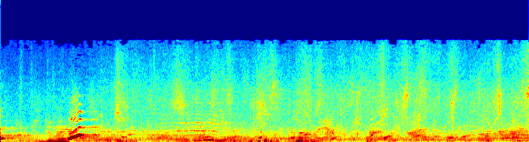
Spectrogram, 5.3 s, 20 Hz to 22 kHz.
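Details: A 10-year-old male lar (white-handed) gibbon, outdoors at a zoo in Hokkaido, Japan, on a fine January 3, calls loudly enough to echo round the zoo: one loud, rising hooting whoop, then crowd chatter takes over.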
